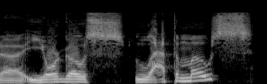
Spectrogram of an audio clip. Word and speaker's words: Yorgos Lanthimos: But Yorgos Lanthimos.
